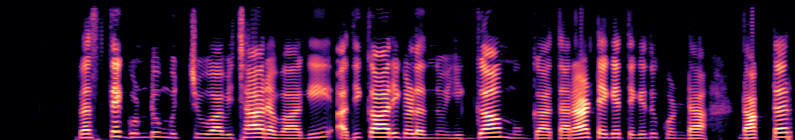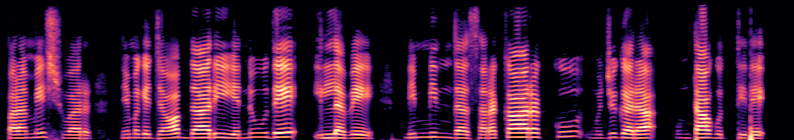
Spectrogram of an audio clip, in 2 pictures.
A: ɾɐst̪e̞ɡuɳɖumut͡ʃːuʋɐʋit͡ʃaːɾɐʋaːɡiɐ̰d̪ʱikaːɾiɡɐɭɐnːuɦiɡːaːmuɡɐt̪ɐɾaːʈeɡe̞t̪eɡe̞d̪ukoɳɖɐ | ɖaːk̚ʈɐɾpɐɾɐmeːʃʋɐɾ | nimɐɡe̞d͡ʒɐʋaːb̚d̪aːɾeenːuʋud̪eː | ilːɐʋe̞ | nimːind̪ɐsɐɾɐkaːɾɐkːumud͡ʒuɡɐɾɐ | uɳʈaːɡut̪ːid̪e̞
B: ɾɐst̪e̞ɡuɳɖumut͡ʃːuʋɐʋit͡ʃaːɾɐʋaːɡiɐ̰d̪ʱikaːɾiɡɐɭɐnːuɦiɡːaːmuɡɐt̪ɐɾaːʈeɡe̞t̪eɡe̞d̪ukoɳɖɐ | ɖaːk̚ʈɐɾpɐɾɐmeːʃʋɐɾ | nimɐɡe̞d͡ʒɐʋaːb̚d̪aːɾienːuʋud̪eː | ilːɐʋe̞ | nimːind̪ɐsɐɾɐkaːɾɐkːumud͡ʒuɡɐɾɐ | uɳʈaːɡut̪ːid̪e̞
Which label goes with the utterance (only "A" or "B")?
B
